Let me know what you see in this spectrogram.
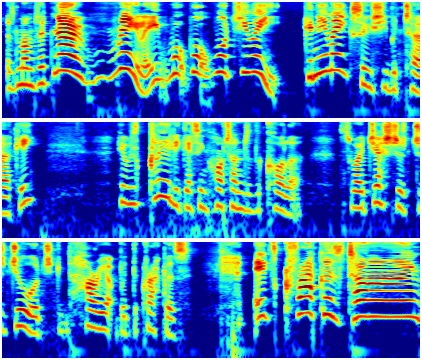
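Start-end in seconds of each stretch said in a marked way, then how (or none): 0.5-4.5 put-on high, tipsy, prying older woman; pry eagerly, a little drunk; tipsy nosy mum. Mum quizzing Derek, tipsy. 10.9-12.5 loud, slow, drawn-out call; loud announcement. A narrator's reading. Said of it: "said George loudly".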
